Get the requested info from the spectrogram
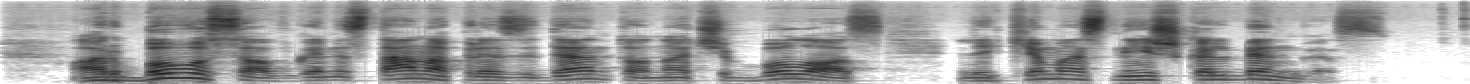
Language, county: Lithuanian, Alytus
